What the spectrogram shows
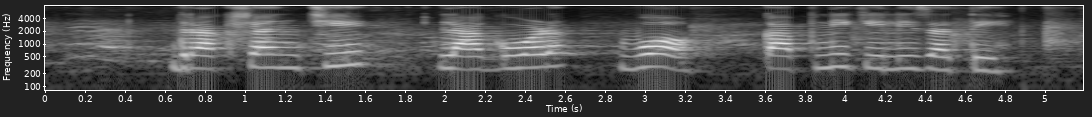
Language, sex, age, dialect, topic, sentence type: Marathi, female, 18-24, Varhadi, agriculture, statement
